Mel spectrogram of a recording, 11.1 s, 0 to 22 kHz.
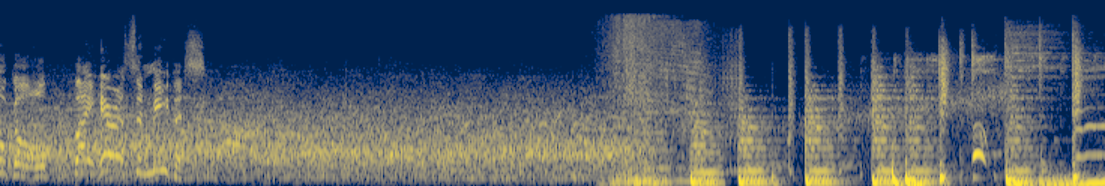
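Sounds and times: crowd talking and cheering: 0.0 - 7.3.

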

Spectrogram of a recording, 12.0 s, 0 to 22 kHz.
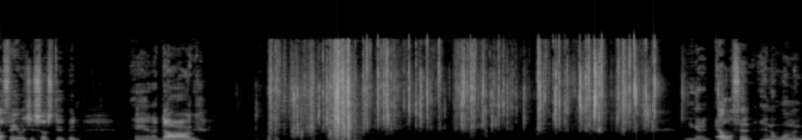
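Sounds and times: wrappers crinkling: 4.0 - 9.9.

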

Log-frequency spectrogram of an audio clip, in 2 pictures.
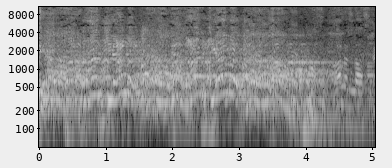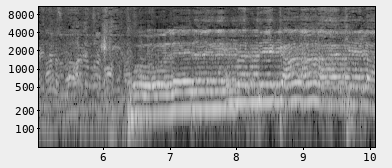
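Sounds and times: men talking: 0.0 - 6.7
man reciting into a microphone: 0.0 - 10.0.

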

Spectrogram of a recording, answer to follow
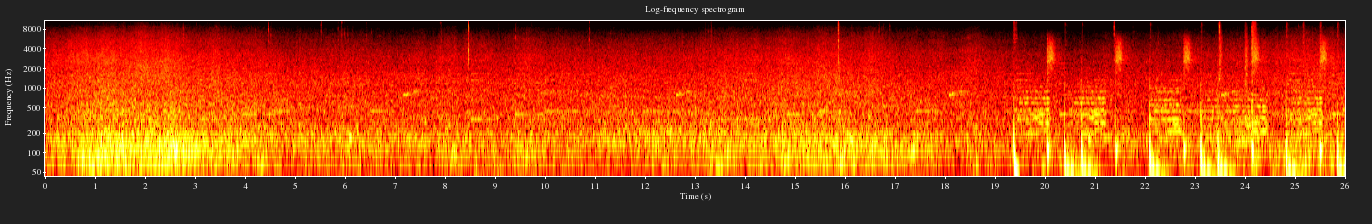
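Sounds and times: ocean surf: 0.0 - 26.0
music with sharp percussive hits: 19.4 - 26.0.

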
